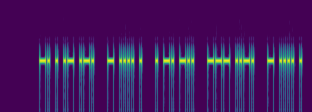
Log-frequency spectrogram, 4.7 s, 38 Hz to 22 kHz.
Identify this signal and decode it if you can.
Morse code, heard as a keyed tone, about 40 wpm, 700 Hz. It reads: NEAR THE END OF THE
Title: Sets of 5 Words Encore 40wpm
